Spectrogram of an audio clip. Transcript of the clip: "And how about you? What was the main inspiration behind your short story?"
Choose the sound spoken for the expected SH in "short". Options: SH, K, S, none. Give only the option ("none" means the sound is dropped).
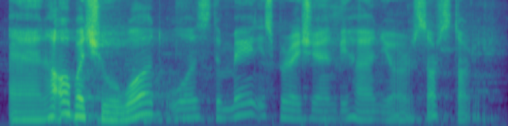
S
